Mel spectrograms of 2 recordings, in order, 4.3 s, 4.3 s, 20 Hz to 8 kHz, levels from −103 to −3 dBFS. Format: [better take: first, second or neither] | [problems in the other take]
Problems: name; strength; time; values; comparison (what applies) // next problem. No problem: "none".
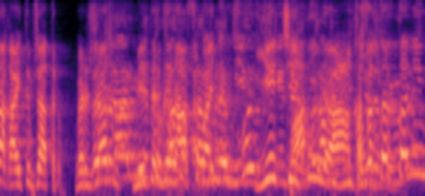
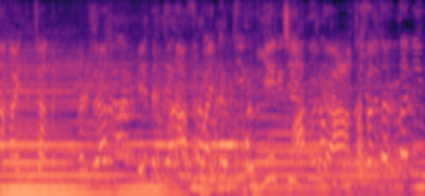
first | background sound (Bowed string instrument); 4 dB above the speech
